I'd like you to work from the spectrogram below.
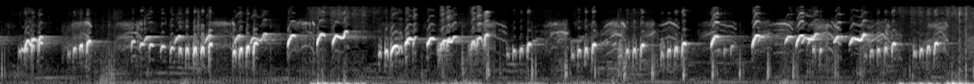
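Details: Bulbul lure sound for attracting wild birds, with a dense stream of bright, slurred chirps, some descending in quick cascades, others rising, with occasional low thuds.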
